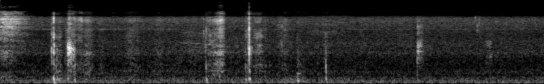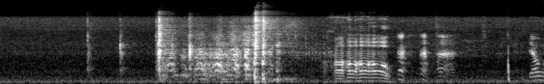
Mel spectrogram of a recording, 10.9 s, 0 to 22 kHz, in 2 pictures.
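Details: 1970 Mustang with freshly installed 429 engine that sat a long time, after checking points firing, new cable and a different battery on charger: starter churns in uneven bursts with a few weak catches but never fires; cranks without starting, cause unconfirmed.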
